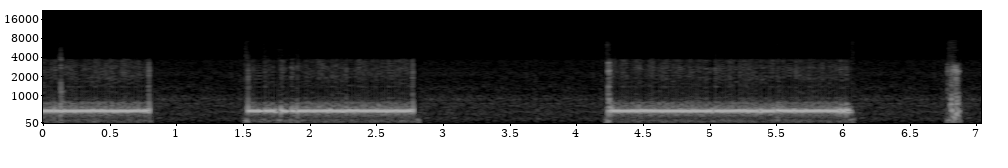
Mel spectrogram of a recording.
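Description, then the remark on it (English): A telephone line gives steady electronic tones in long bursts separated by short silences, thin and band-limited as if heard through the handset, with no one talking, as someone dials up two guests. “Would you like me to dial them up?”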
